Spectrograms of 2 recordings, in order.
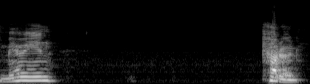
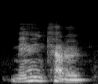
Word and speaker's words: Marion Cotillard: It's Marion Cotillard. Marion Cotillard, I believe is how you properly pronounce her name, because it's French and you do not pronounce the L's.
